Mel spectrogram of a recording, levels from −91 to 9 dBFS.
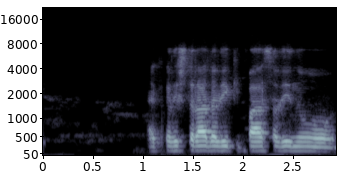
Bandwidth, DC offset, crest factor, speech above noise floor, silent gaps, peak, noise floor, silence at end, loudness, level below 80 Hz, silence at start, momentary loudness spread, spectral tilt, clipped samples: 7.8 kHz; under 0.1%; 18 dB; 47 dB; none; -10 dBFS; -72 dBFS; 0 s; -26 LUFS; -80 dBFS; 1.05 s; 13 LU; -4.5 dB/octave; under 0.1%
